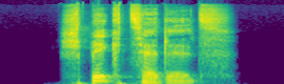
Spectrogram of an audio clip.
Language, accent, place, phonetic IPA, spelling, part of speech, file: German, Germany, Berlin, [ˈʃpɪkˌt͡sɛtl̩s], Spickzettels, noun, De-Spickzettels.ogg
- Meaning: genitive singular of Spickzettel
